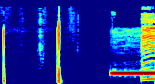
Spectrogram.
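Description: A telephone sounds for an incoming caller: a few faint clicks, then a steady electronic tone starts abruptly and gives way to a brighter, buzzier tone. No voices are heard.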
